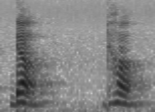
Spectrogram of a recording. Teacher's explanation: आपकी जीभ एकदम से ऊपर वाले जो छत का हिस्सा है उसको टच करके और एकदम वापस आती है। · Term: उत्क्षिप्त व्यंजन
